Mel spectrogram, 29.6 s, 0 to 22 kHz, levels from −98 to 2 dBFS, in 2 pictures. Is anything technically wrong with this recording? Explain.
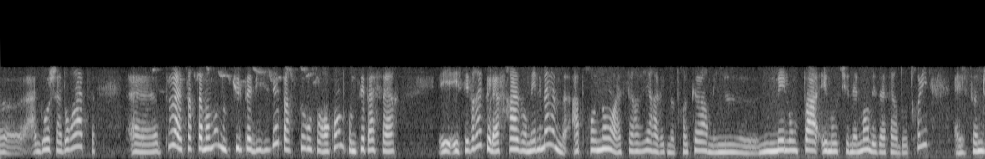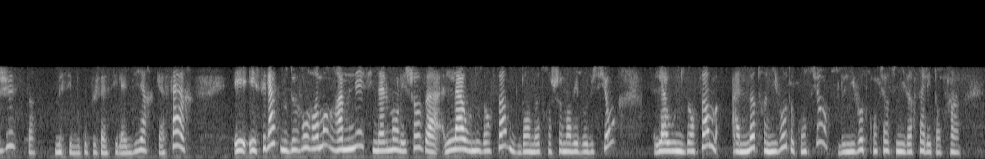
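No, nothing is technically wrong: the sound has the narrow telephone band of a working call path, with no content above 4 kHz, which fits a 64 kbps G.711 mu-law codec.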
